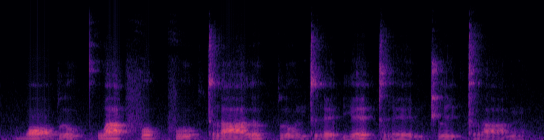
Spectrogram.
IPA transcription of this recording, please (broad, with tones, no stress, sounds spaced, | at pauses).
b ɔː˨˩ p l u˨˩ ʔ kʰ w a˦˥ ʔ f o˥˩ k̚ f u˥˩ ʔ t r aː˦˥ l ɯ˥˩ k̚ p l u˧ n t r e˨˩ ʔ j e˥˩ ʔ t r eː˩˦ m kʰ l i˥˩ ʔ t r a˩˦ ŋ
